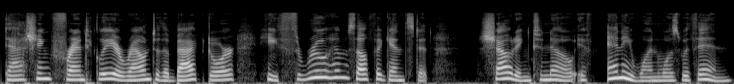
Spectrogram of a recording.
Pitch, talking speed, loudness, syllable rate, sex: 220 Hz, 165 wpm, -16 LUFS, 4.7 syllables/s, female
